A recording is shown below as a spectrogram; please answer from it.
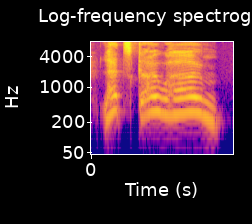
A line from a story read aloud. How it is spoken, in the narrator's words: shouted over the noise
